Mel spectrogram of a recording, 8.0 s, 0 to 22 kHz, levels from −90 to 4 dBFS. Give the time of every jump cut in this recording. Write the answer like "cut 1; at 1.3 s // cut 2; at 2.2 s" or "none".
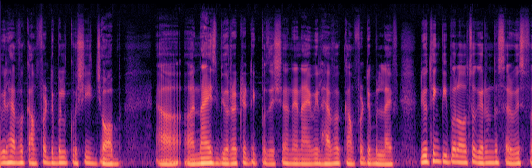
none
